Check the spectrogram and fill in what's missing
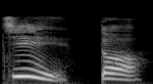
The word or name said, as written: ji4de5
